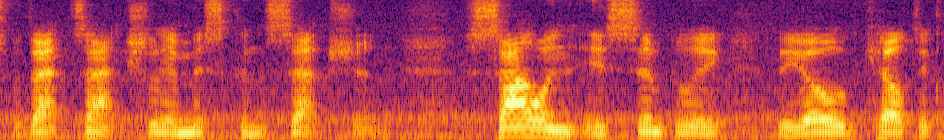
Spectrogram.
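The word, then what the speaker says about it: Samhain: h i n and is pron and is pronounced sa in the Celtic language even though a lot of people say sam ha because they don't know how to pronounce those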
